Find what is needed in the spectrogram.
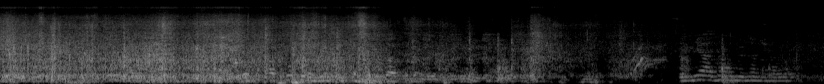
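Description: Plastic tarpaulin rustling and crinkling as a wrapped bundle is handled and loaded into a van. It fades after about four seconds, and a man's voice is heard briefly near the end.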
